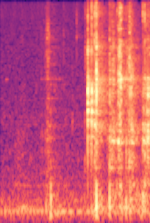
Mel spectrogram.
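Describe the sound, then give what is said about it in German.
Someone sucks out the last drops of a drink: a faint brief sip, then a run of loud, raspy, sputtering slurps with a hissy bubbling texture, and no talking. “Letzten Tropfen rausgesaugt.”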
